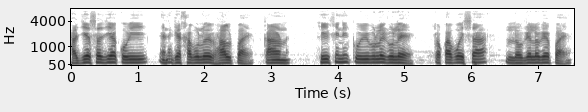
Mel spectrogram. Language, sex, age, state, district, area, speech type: Assamese, male, 60+, Assam, Dhemaji, rural, spontaneous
